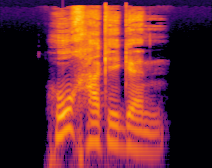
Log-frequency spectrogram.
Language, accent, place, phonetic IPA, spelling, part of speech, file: German, Germany, Berlin, [ˈhoːxˌhakɪɡn̩], hochhackigen, adjective, De-hochhackigen.ogg
- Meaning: inflection of hochhackig: 1. strong genitive masculine/neuter singular 2. weak/mixed genitive/dative all-gender singular 3. strong/weak/mixed accusative masculine singular 4. strong dative plural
